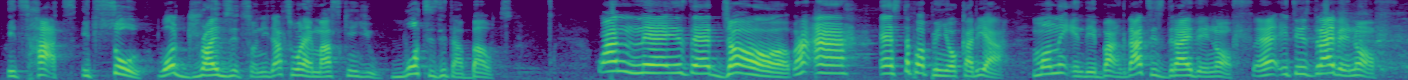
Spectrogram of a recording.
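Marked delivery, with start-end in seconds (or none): 0.1-4.4 louder, punched phrases pressing for an answer; insistent plea. Acted. Presses agent for the meaning. 6.0-14.0 loud, high exclamation easing into firm insistence; Sonny, exasperated. Acted. Plays agent Sonny retorting loudly.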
